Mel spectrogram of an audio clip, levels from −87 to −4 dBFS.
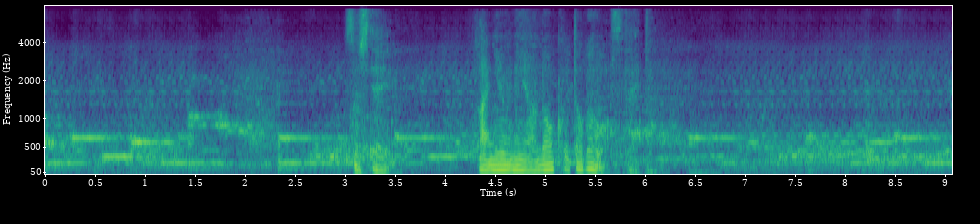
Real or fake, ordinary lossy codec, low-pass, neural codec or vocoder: fake; none; none; codec, 16 kHz, 1.1 kbps, Voila-Tokenizer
